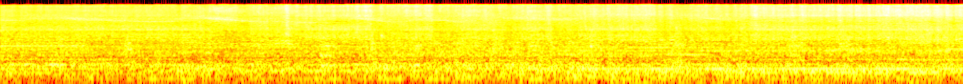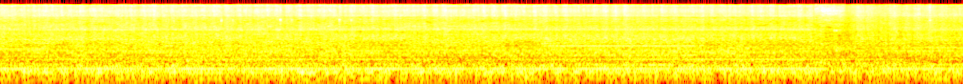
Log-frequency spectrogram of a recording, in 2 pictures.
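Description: Full-auto band saw tissue-paper cutting machine running: steady mechanical noise from the saw, conveyor and feed mechanisms. A few short falling squeaks come in the first several seconds. A high steady hiss joins about eleven seconds in and stops shortly before the end.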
